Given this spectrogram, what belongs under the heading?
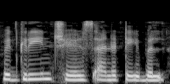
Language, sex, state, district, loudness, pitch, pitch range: English, female, Karnataka, Bangalore, -12 LUFS, 210 Hz, 200-235 Hz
